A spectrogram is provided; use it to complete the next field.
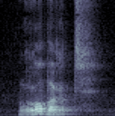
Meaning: a male given name
- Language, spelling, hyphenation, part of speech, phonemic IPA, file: Dutch, Robbert, Rob‧bert, proper noun, /ˈrɔ.bərt/, Nl-Robbert.ogg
